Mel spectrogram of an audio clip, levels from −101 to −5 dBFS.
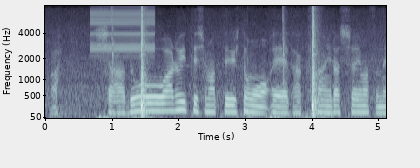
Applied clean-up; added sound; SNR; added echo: none; Microwave oven + Doorbell; 4 dB; none.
